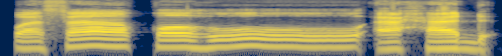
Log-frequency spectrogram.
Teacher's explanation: Setelah ada hu itu, dia ada hamzah. Maka dia dibacakan dengan panjang. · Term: mad silah kubro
